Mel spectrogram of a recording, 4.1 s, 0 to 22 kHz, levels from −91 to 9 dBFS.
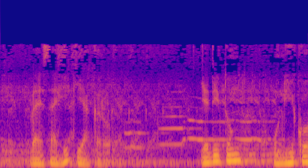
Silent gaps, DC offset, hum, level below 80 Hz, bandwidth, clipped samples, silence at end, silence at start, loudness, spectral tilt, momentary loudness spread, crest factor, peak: none; under 0.1%; none; -26 dBFS; 8.8 kHz; under 0.1%; 0 s; 0 s; -21 LUFS; -6.5 dB/octave; 15 LU; 16 dB; -4 dBFS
